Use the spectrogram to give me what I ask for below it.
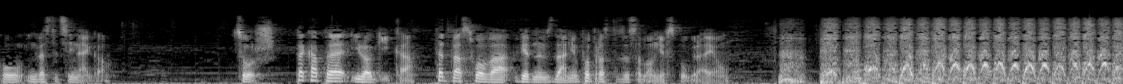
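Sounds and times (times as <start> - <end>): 
speech: 0.0 - 1.4, 2.4 - 8.0
hand saw cutting through wood: 7.8 - 11.2.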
